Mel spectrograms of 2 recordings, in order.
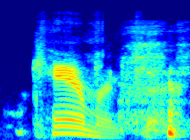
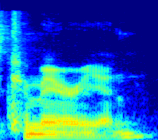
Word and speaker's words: Camarian: Cameron Cook. Come on now. Get the name right. I think I would know how to pronounce my 14th cousin's name, and it's Camarian.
